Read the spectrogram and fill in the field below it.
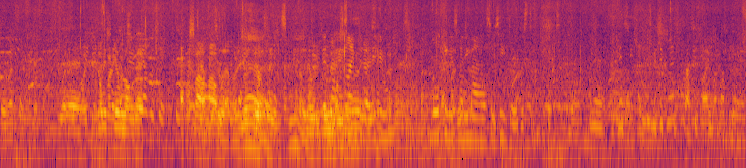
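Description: Several people chat as they walk.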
